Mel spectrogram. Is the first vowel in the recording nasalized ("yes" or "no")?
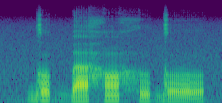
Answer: no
